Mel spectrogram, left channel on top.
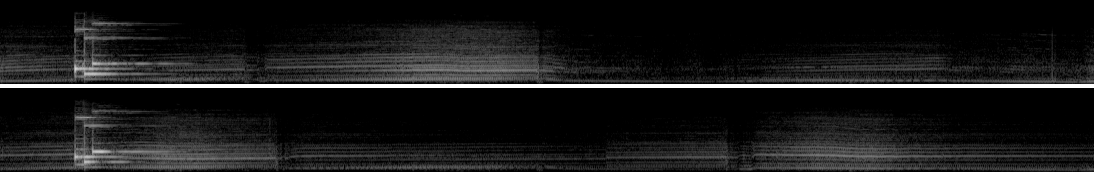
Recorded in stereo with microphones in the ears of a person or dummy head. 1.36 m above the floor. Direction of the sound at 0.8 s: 5° left (ahead or behind).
